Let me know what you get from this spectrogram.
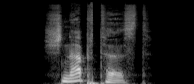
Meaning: inflection of schnappen: 1. second-person singular preterite 2. second-person singular subjunctive II
- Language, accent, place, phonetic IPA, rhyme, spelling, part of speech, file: German, Germany, Berlin, [ˈʃnaptəst], -aptəst, schnapptest, verb, De-schnapptest.ogg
